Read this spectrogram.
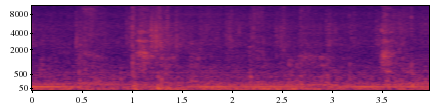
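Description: Hands and feet knock on a metal ladder during a climb.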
